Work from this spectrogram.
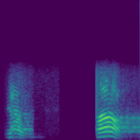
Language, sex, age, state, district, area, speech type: Bodo, male, 60+, Assam, Chirang, urban, conversation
